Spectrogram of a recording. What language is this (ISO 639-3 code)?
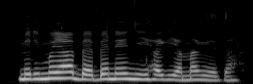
kik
